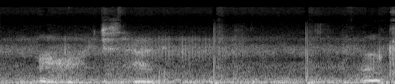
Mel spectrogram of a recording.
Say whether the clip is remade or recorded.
recorded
